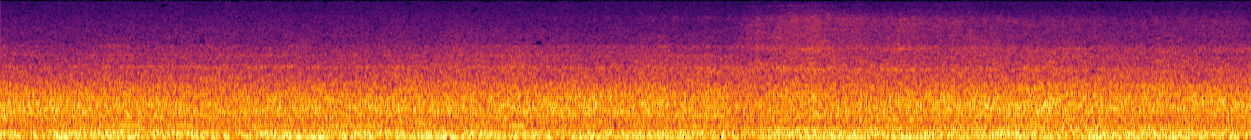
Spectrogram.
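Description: Steady background rumble with a low motor hum, of the kind that distant vehicle traffic makes. A faint high hiss joins about two-thirds of the way through.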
